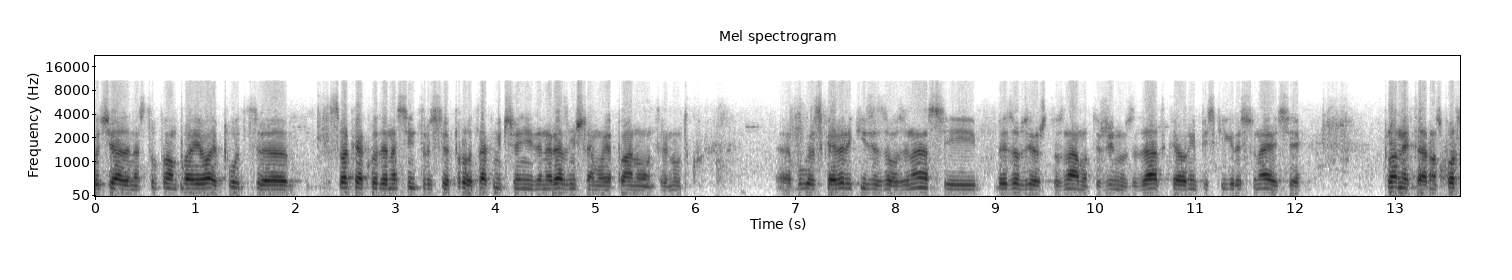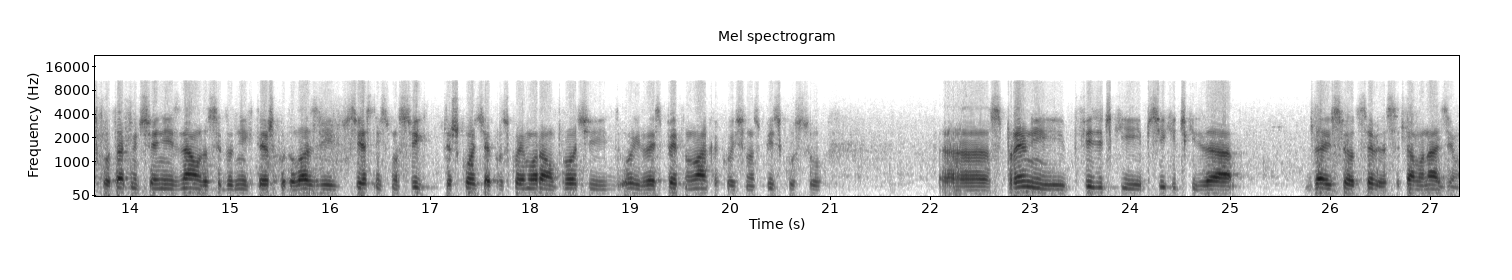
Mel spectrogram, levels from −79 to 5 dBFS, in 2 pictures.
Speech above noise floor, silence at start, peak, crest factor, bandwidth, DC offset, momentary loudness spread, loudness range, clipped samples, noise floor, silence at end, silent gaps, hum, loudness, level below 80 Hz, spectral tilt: 31 dB; 0 s; 0 dBFS; 16 dB; 11 kHz; under 0.1%; 12 LU; 4 LU; under 0.1%; -46 dBFS; 0 s; none; none; -15 LUFS; -48 dBFS; -4.5 dB/octave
